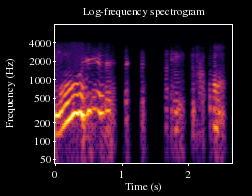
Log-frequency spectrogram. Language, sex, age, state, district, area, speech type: Assamese, male, 18-30, Assam, Lakhimpur, rural, conversation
